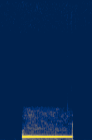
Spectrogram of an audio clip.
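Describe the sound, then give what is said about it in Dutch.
Ringing tone of an outgoing telephone call: one steady, mid-pitched electronic tone lasting about a second, alone against silence. “We gaan de maker eens bellen”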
